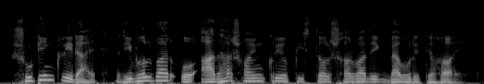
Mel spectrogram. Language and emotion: Bengali, neutral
